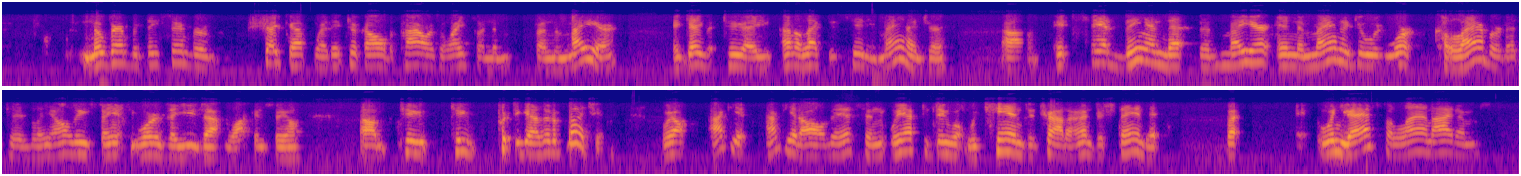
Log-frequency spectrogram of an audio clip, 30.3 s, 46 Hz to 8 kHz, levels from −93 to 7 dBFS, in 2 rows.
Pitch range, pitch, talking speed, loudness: 145-195 Hz, 165 Hz, 155 wpm, -25 LUFS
